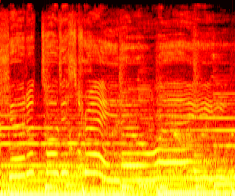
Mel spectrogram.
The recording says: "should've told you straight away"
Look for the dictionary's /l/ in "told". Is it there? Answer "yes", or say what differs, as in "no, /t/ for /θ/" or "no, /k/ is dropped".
no, /l/ is dropped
